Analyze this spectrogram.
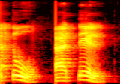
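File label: "batu", Malay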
